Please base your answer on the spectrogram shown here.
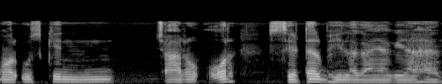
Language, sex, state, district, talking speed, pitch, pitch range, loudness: Hindi, male, Jharkhand, Palamu, 120 wpm, 110 Hz, 105-115 Hz, -21 LUFS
